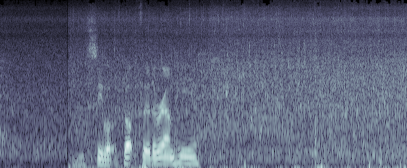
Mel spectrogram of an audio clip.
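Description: A small stream trickles over rocks.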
